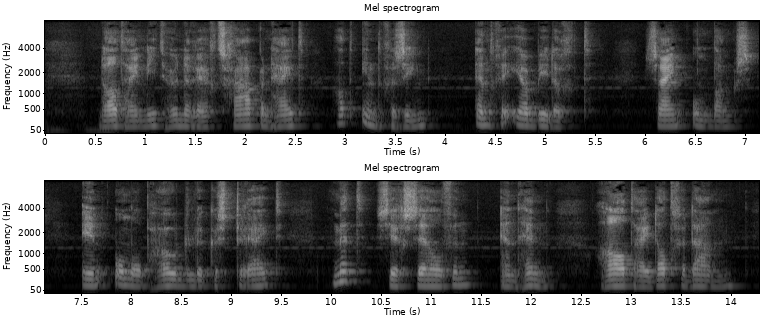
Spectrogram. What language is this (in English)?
Dutch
